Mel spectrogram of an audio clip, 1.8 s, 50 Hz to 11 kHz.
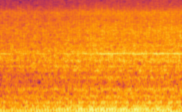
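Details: Toyota Corolla with a new alternator, reading about 14–15 V with the battery disconnected and reconnected. Smooth, steady idle with an even low rumble and faint constant whine, no ticks: charging normally.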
